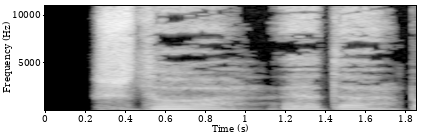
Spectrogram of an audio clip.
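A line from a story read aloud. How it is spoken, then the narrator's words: Hoarse rasp. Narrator (Russian): прохрипел Хаджар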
